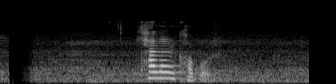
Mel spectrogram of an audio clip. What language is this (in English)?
Bangla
